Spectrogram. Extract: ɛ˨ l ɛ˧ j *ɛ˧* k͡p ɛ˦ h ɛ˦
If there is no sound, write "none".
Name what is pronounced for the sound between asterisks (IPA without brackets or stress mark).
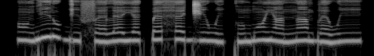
ɛ˧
